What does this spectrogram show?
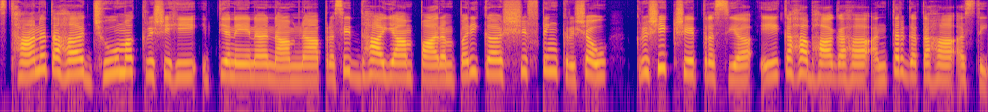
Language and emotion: Sanskrit, neutral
